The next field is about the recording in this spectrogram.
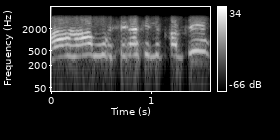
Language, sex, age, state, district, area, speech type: Odia, female, 60+, Odisha, Gajapati, rural, conversation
